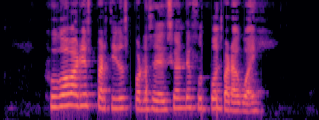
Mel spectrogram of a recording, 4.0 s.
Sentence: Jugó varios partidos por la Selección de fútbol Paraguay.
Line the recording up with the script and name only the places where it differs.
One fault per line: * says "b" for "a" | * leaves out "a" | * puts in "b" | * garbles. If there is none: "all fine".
all fine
